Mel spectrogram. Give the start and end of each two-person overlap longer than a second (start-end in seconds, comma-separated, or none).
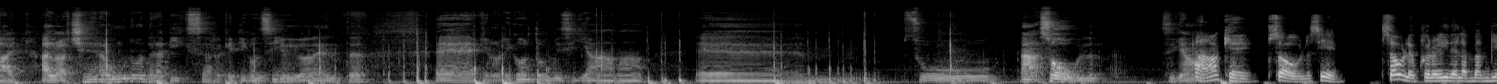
none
